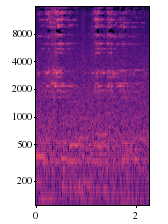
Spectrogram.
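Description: Light clinking jingle, heard twice: a bright burst about half a second in and another just past one second, with a short ring after each.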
